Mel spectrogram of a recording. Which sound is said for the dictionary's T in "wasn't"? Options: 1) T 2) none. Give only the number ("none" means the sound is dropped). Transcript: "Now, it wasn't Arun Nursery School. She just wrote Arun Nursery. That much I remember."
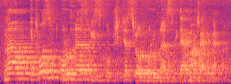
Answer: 1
